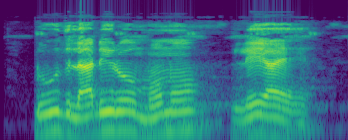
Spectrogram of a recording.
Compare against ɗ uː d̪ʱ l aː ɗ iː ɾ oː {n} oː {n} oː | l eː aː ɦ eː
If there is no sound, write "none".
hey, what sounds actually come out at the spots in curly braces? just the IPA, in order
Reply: m, m

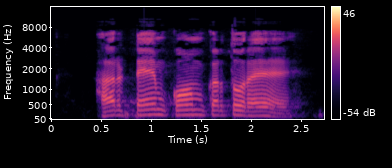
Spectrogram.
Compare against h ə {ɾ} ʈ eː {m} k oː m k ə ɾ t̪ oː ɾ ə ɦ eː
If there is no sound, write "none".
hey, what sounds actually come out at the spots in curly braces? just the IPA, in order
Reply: ɾ, m

